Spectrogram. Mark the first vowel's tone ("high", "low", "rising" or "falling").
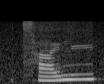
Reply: rising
